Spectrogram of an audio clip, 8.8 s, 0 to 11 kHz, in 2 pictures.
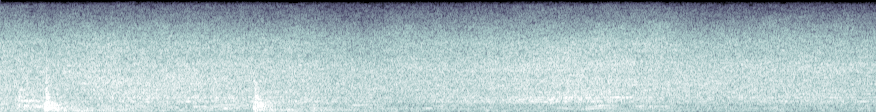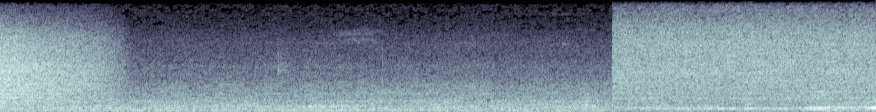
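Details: Steam locomotive Repton No 926 on the NYMR moving under its own steam after overhaul, 28 July 2017; strong steady hiss of escaping steam that falls away and returns, sounding healthy and working normally.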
